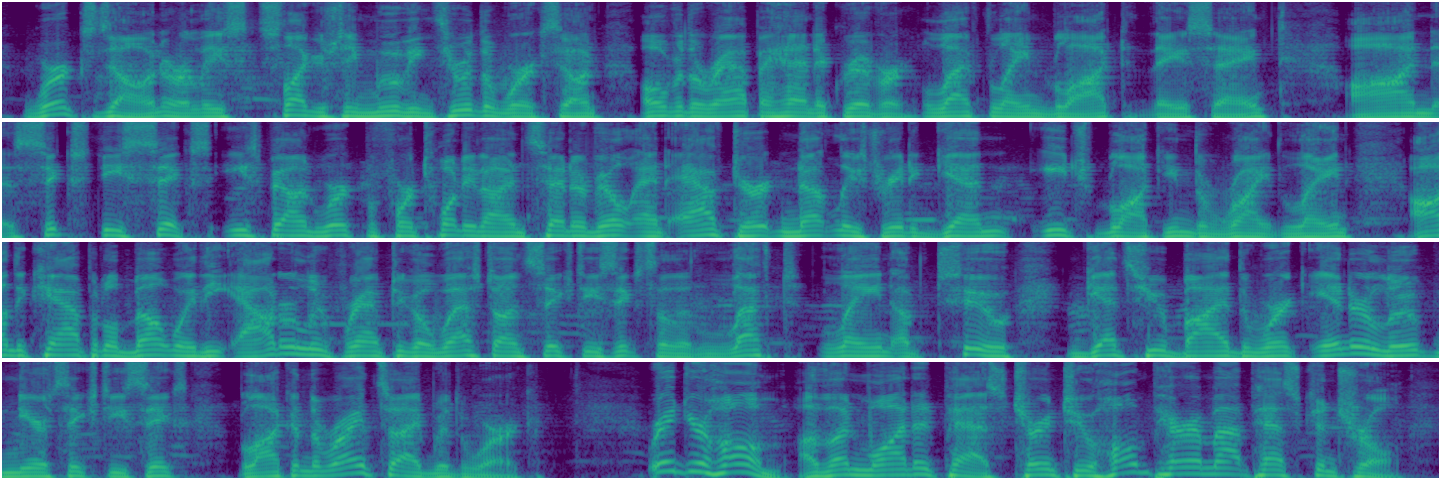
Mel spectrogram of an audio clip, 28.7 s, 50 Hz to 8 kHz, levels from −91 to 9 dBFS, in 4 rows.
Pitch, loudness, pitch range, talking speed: 110 Hz, -27 LUFS, 95-125 Hz, 175 wpm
